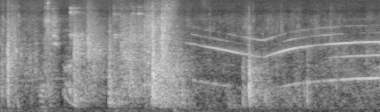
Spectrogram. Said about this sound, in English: What is that? It's another paramedic ambulance.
